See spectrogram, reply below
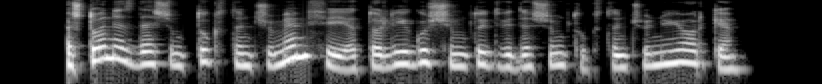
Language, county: Lithuanian, Panevėžys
